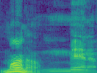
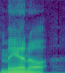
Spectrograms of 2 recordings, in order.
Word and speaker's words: mana: that's yes oh you're saying it wrong it's mana mana right we're saying the same thing no you're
